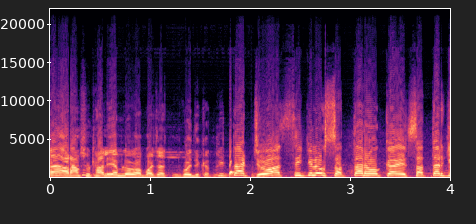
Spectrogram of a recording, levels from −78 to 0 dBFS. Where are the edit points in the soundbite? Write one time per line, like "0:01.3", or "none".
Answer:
0:02.0

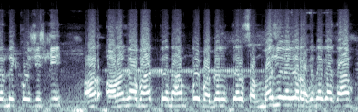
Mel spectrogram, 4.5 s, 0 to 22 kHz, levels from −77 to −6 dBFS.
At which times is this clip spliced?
none

